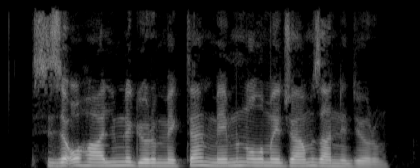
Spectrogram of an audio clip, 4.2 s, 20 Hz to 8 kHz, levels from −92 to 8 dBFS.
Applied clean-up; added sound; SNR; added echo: none; none; none; none.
